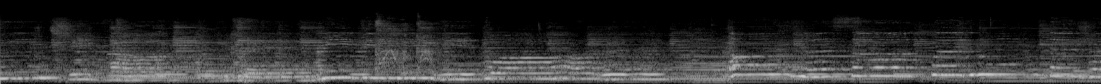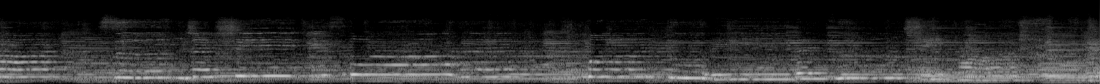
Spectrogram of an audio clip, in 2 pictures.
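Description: Nothing is technically wrong with this audio.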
